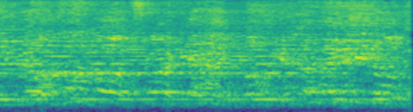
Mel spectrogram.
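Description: Folk music on violin and tambura, the violin holding a long note, with people talking over it.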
